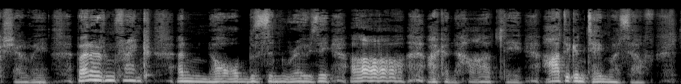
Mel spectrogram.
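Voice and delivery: plain reading voice

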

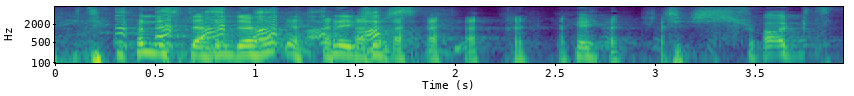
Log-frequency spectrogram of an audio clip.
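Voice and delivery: laughing high and loud mid-story; can barely get the words out for laughing. Real, not acted. Cracking up telling a funny story.

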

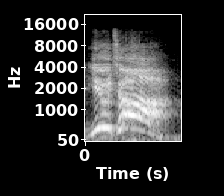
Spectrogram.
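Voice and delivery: loud toast shout. Real, not acted. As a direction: yell it like a cheer.

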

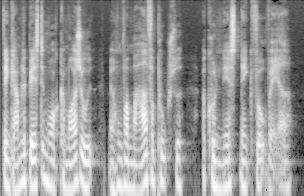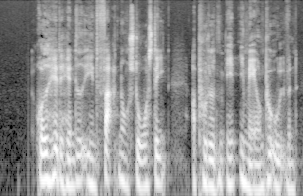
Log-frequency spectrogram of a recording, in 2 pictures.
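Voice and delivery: ordinary delivery

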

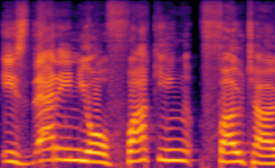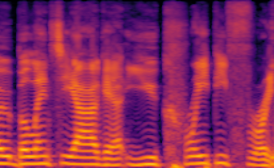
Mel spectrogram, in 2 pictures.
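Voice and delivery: drawn-out, high, loud exasperation; outraged rant. Acted. Co-host berating Balenciaga over the photo, outraged. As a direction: stretch each word out, incredulous and loud. Comic outburst at a brand's photo.

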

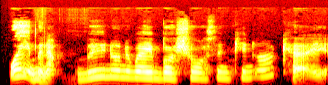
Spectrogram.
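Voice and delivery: hushed, hurried inner monologue, retold; musing to oneself. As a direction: voice a private double-take under your breath. Retelling own first puzzled thought.

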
